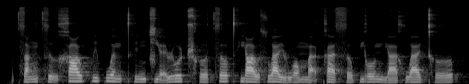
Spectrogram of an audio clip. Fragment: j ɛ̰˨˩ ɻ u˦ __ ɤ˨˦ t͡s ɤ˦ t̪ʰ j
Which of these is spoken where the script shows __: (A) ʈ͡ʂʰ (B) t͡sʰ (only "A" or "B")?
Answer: A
